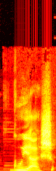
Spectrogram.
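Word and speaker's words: gulyás: Çünkü aslında kelimede L bile yok. Guyaş olarak okunuyor.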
